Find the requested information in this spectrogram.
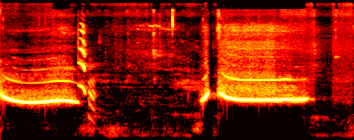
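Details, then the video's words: Green parrot at play, interacting with its owner. Two long steady whistles, each slightly dipping then level, separated by a quiet gap with faint rustling and a quick rising note before the second. "Beautiful Green Parrot Playing & Making Stunning Sounds"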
